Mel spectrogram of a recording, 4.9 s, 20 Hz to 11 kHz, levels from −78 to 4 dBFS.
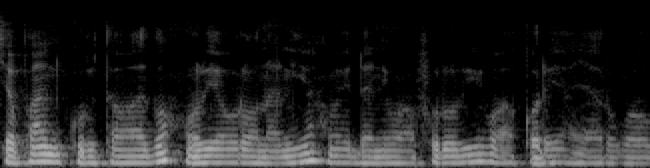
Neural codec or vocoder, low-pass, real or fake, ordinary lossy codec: none; none; real; none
